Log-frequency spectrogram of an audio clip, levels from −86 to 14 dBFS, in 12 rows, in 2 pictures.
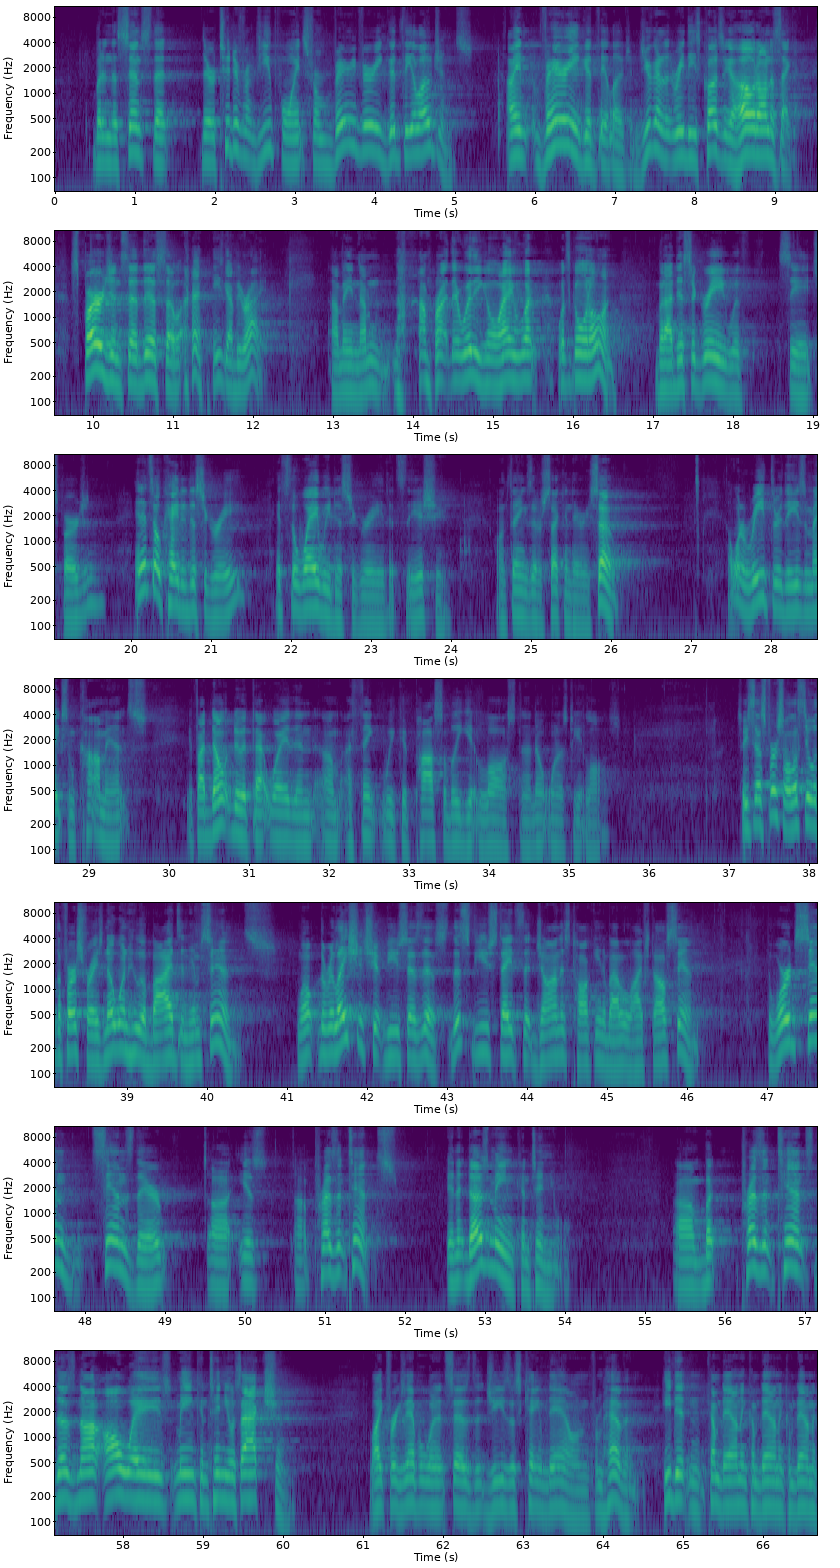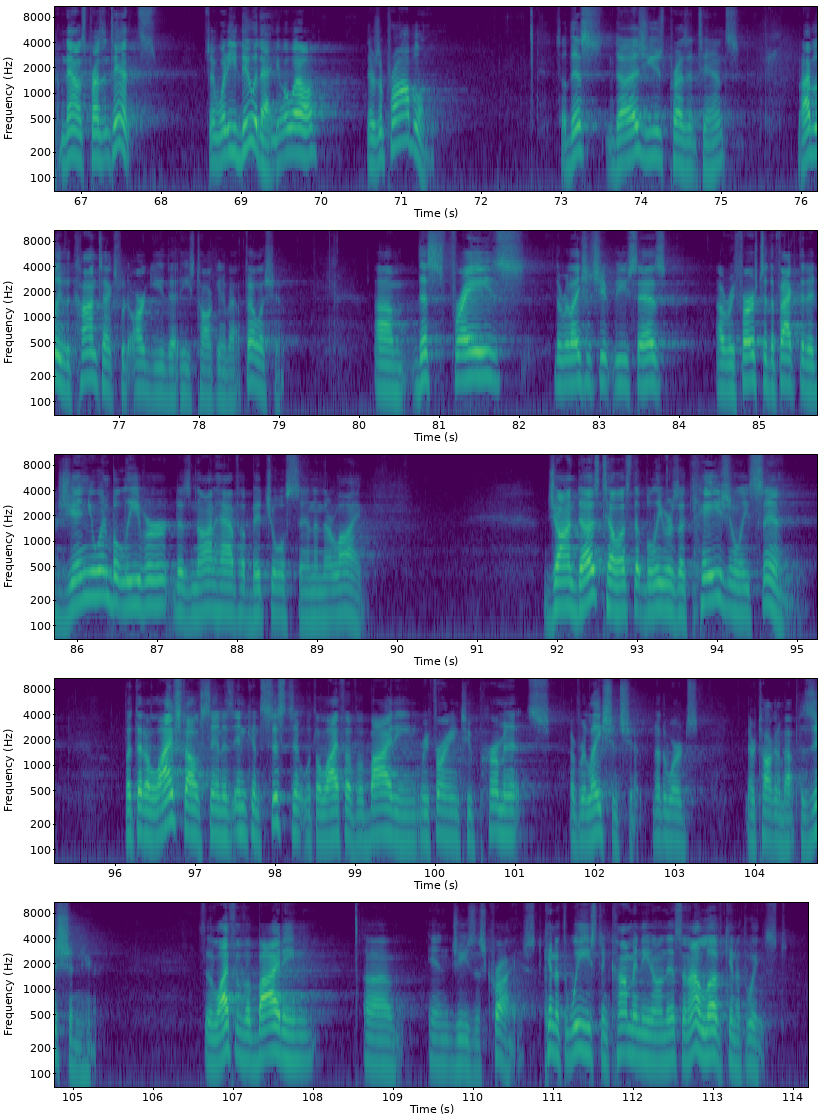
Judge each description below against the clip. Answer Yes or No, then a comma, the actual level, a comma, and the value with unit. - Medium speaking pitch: Yes, medium, 150 Hz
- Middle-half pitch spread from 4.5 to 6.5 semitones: Yes, average, 4.8 semitones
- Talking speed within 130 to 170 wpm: Yes, average, 165 wpm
